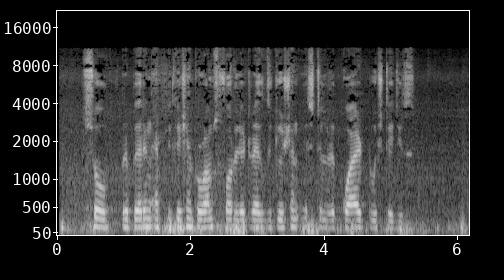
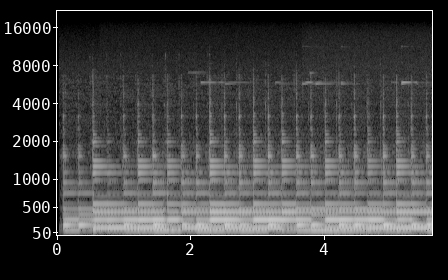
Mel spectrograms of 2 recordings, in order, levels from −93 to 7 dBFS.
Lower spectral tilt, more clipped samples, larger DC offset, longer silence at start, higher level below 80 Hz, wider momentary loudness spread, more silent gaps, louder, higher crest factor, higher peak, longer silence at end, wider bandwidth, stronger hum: second, -4.5 dB/octave vs -7.5 dB/octave; neither; neither; about the same, 0.05 s vs 0.1 s; first, -34 dBFS vs -50 dBFS; first, 10 LU vs 4 LU; neither; first, -17 LUFS vs -20 LUFS; about the same, 16 dB vs 12 dB; first, -2 dBFS vs -6 dBFS; about the same, 0 s vs 0 s; first, 11.5 kHz vs 10 kHz; neither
